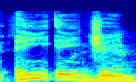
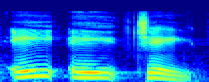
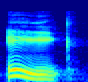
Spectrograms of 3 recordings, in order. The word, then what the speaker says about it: EEG: or an acronym an eeg brain scan helps answer that say the swinburne researchers he says an e e g that's an abbreviation we don't pronounce it egg we say e e g eeg stands for electroencephalograph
